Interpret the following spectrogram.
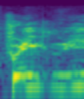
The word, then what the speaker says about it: FLCL: en tout cas, ben, vous l'écrivez comme vous voulez, tant que vous le prononcez comme tout le monde. Furikuri, dans le fond, c'est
